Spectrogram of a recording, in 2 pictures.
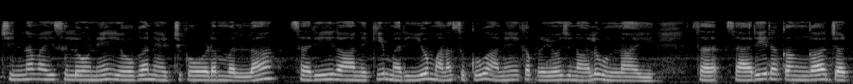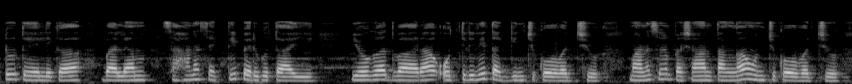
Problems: none marked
